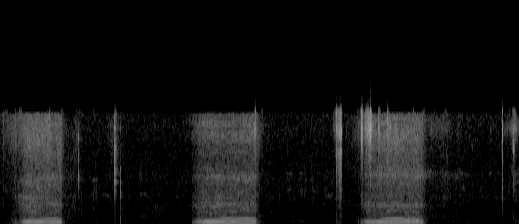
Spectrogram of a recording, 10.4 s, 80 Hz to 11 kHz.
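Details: Female friend asleep, snoring: three loud, low rumbling snores about 3 seconds apart, roughly 17 a minute, with quiet pauses and faint clicks between them.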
